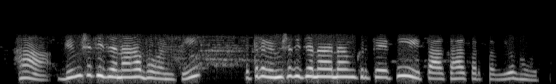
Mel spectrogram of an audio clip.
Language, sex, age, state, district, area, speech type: Sanskrit, female, 18-30, Tamil Nadu, Coimbatore, urban, conversation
